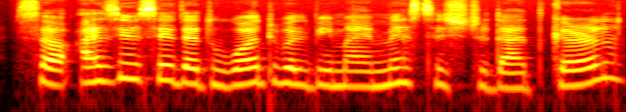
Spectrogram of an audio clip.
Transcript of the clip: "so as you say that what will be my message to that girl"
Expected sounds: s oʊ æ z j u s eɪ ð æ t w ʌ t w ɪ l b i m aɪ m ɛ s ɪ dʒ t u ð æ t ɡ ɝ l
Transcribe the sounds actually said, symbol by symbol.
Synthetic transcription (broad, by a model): s oʊ æ z j u s eɪ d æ t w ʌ t w ɪ l b i m aɪ m ɛ s ɪ dʒ t u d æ t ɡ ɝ l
